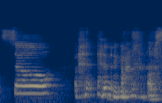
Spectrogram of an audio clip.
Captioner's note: speaker clearing his throat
